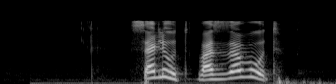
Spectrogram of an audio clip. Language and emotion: Russian, positive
